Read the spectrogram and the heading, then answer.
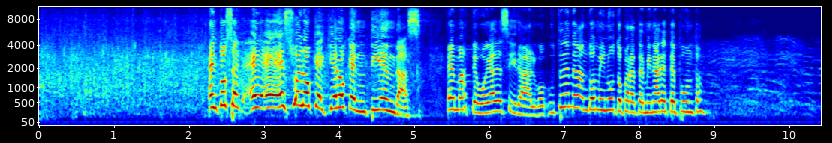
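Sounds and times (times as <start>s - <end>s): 
audience applause: 0.0s - 4.7s
speech: 2.3s - 9.0s.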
